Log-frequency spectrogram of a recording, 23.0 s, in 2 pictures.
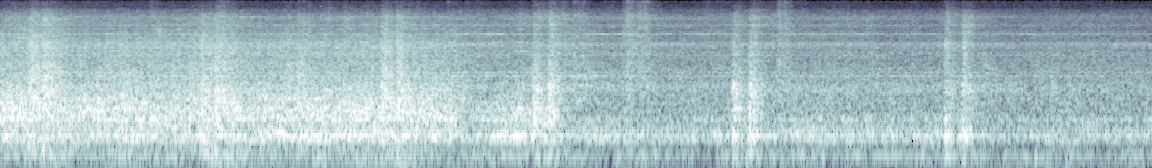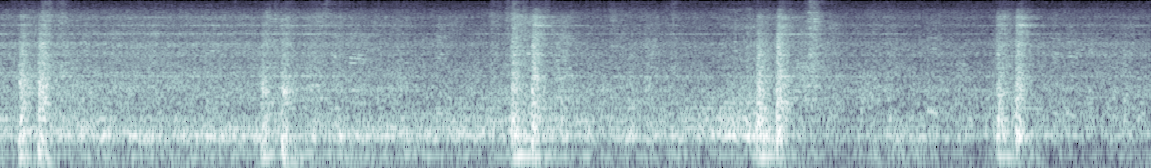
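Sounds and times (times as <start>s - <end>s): train running rumble: 0.0s - 10.4s, 11.4s - 20.4s.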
